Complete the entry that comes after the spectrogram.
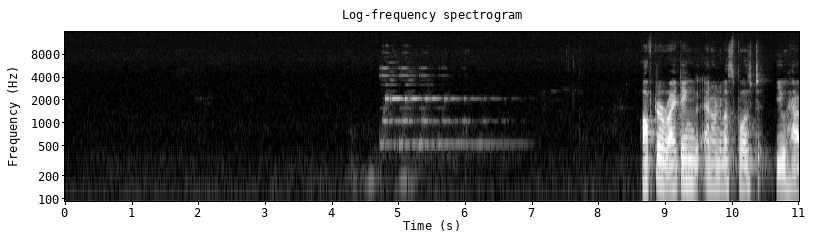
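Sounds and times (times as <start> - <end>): soft bell-like chime: 4.7 - 7.2.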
